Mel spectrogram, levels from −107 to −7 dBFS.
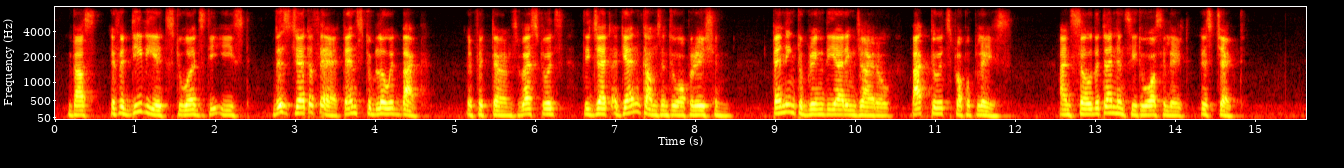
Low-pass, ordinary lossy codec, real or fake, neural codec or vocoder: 7.2 kHz; Opus, 24 kbps; fake; codec, 44.1 kHz, 7.8 kbps, Pupu-Codec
